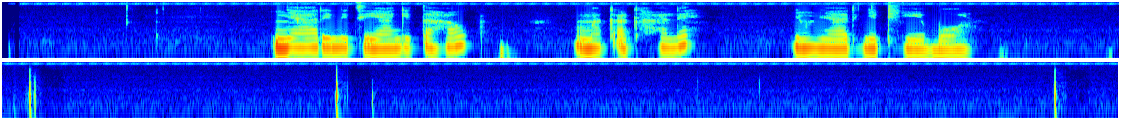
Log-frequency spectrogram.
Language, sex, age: Wolof, female, 18-24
